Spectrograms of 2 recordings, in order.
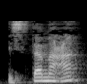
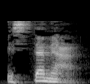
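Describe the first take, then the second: First: استمع as past "istama'a", open a vowels, pitched up; past-tense form. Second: استمع as command "istami'", i after the m, falling; imperative form. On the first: Teacher showing the five-letter past verb, past-tense pronunciation of استمع as "istama'a". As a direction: say استمع with "a" after the m, voice lifted. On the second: Teacher showing the verb's command form, imperative pronunciation of استمع as "istami'". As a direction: say استمع with short "i" and a closed final 'ayn. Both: Shown as a demonstration. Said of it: "الماضي الخماسي أو أمره".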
